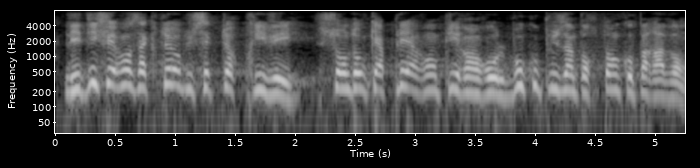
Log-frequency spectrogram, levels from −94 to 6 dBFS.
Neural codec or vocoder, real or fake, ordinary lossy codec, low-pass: vocoder, 22.05 kHz, 80 mel bands, WaveNeXt; fake; none; 7.2 kHz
